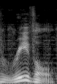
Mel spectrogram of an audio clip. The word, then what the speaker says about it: REvil: This week, the bounty of $10 million was put on the leadership of Revil, or R-Evil, depending on how you want to pronounce it.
